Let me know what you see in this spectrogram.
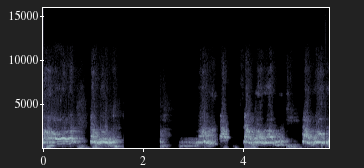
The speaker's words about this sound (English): Somebody needs to mute themselves and their dog.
